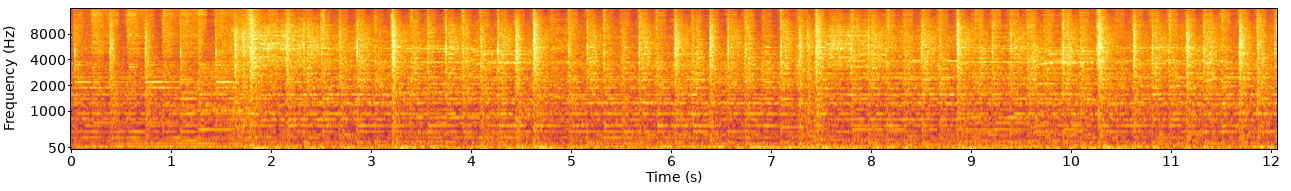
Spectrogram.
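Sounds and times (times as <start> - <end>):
music with heavy steady beat: 0.0 - 12.0.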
